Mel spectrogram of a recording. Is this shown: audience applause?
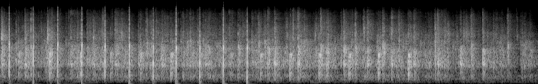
yes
